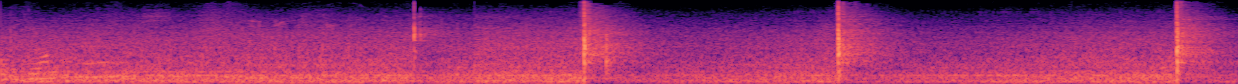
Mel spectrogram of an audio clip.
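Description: Four sharp plastic clicks from a takeaway food container being handled, its lid and a fork knocking on the plastic, spaced about a second apart with the last near the end, over a steady murmur of voices.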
